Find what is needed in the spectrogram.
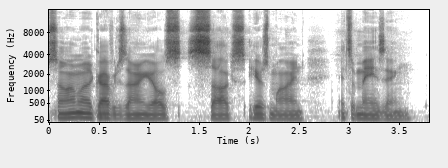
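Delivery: mock low, flat, dead-level, unvaried monotone. Imitating a woman who talks in a monotone voice: flat monotone voice. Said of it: "she talks in such a monotone voice".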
